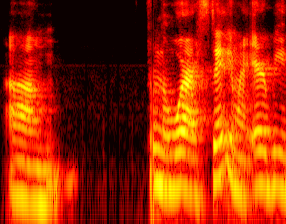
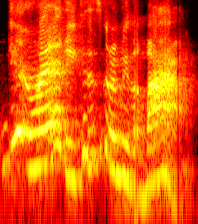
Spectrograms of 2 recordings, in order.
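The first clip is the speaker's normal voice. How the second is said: hyped up; 5 semitones higher, 10 dB louder than usual. Real, not acted. Hyping upcoming web series.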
